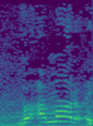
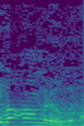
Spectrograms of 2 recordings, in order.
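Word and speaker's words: ויאמרו: They pronounce it Zek Keli Uni V'Amuru. V'Amaru. It's so bad. And I saw in the new Siddurim, they actually put a comment under the men. It's supposed to be V'Amru.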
